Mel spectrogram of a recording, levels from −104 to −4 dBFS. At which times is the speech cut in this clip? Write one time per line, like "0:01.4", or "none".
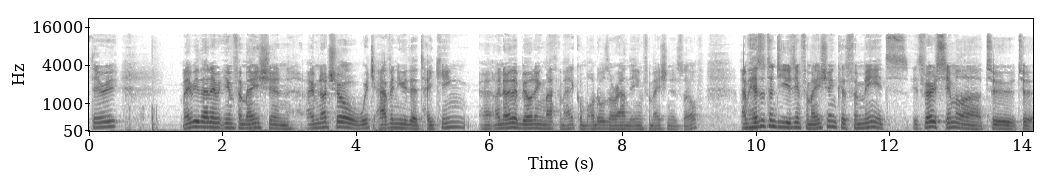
none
